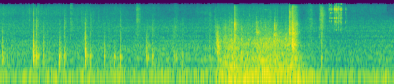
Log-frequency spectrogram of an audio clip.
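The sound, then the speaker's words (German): Keys jangle and a lock clicks on a train compartment door, then footsteps move away over the steady low rumble of a moving train; the shuffling grows louder in the second half. “Dann schließen wir jetzt hier ab und gehen zurück zu den anderen.”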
